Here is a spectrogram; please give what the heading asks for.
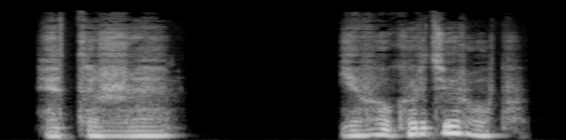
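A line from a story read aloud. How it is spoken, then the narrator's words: Frightened breathless exhale. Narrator (Russian): испуганно выдохнула Карина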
